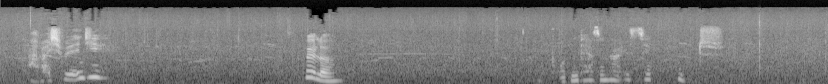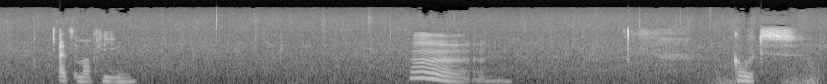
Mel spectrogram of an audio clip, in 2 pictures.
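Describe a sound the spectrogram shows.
A large bird screeches again and again in sweeping downward cries.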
